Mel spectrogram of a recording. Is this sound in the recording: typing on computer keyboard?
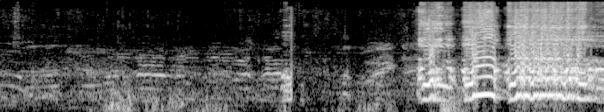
no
